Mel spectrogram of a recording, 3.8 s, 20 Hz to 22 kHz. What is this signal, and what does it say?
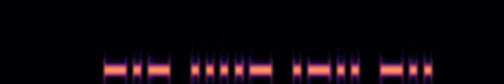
Morse code, heard as a keyed tone, about 22 wpm, 700 Hz. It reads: K4LD
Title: USA Call Signs - 4x Character Spacing - 22wpm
